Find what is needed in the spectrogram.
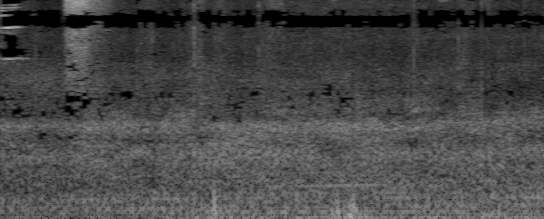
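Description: A shuttle bus driving slowly past at close range, with a steady low engine hum and tyre noise on the road.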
